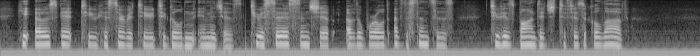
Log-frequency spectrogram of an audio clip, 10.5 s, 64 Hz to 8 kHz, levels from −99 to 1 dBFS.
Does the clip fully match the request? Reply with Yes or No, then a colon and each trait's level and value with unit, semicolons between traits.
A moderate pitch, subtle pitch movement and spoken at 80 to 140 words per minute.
Yes: medium, 165 Hz; narrow, 1.6 semitones; slow, 135 wpm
